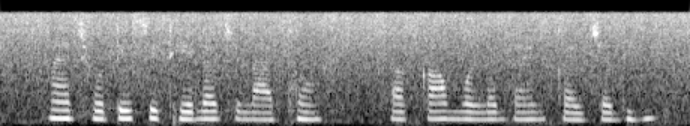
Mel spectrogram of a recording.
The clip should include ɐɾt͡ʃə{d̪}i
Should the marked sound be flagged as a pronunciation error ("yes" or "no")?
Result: no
